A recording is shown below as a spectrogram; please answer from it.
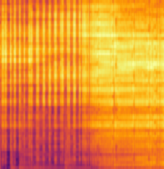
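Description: Sharp sperm whale clicks tick rapidly and evenly, then give way to a roaring wash of noise.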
